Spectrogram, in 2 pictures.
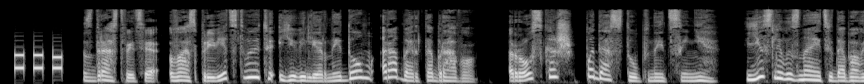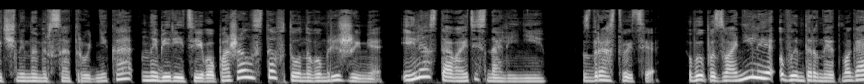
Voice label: woman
